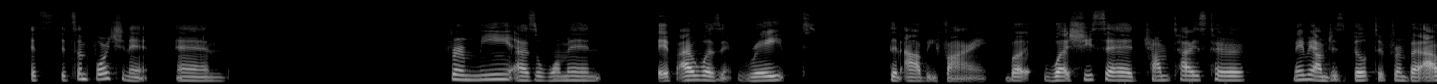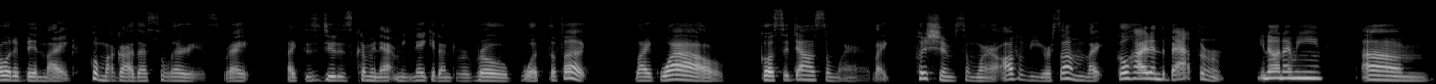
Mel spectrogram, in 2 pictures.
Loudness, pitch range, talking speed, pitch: -29 LUFS, 180-220 Hz, 170 wpm, 195 Hz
